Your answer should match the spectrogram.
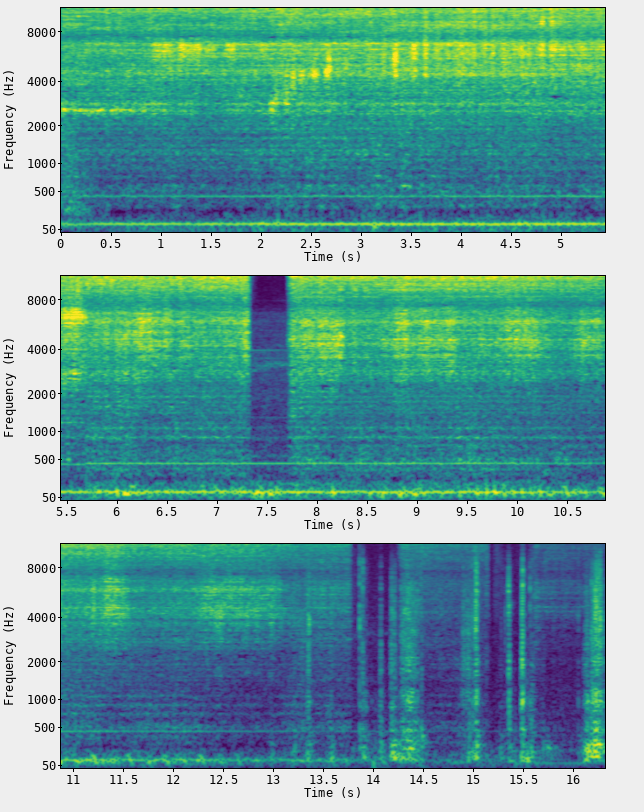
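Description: Sandblast gun hissing steadily inside a blast cabinet as it blasts a lathe gear clean, over a steady low hum. The blast breaks off briefly about halfway, stops a couple of seconds before the end, and a few light knocks follow.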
